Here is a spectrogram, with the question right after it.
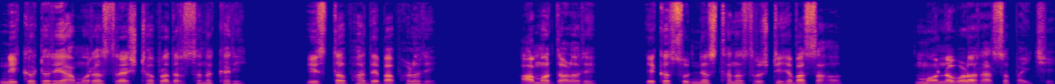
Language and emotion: Odia, sad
